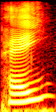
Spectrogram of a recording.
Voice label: "pei9", taiwanese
